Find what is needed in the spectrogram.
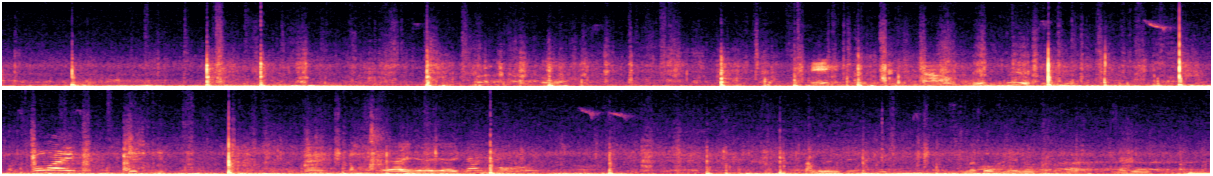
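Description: A football being kicked and bouncing on a dirt court during a futnet (nohejbal) rally: a string of single sharp thuds, irregularly spaced, with players shouting between them.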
